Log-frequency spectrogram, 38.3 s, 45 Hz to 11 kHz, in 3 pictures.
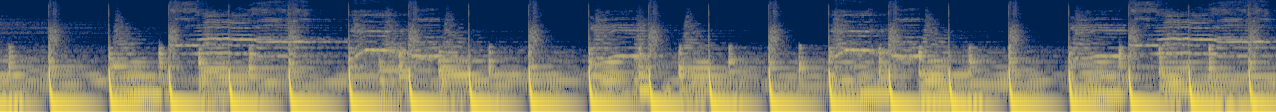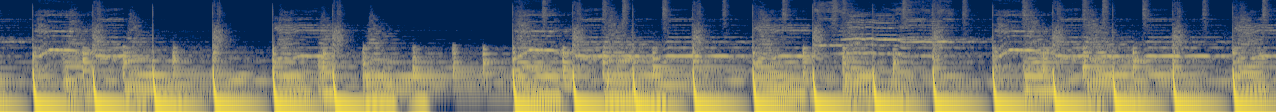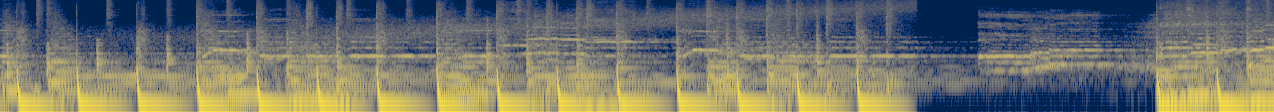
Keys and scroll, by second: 3.6 g, 4.2 Escape, 5.1 g, 5.6 Escape, 6.1 g, 6.7 Escape, 7.4 g, 8.3 Escape, 11.4 r, 11.6 y, 13.0 Escape, 13.9 r, 14.1 y, 15.0 Escape, 15.9 r, 16.2 y, 17.4 Escape, 19.7 ctrl+s, 20.1 Escape, 20.1 g, 20.1 r, 23.9 g, 24.6 Escape, 36.5 Escape.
